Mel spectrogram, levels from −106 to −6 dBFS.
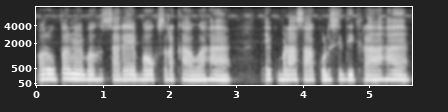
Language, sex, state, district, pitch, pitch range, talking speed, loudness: Hindi, male, Jharkhand, Palamu, 140 Hz, 140-145 Hz, 170 wpm, -15 LUFS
